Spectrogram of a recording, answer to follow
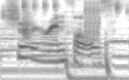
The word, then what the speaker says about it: Chagrin Falls: It actually takes place in Chagrin Falls, Ohio. I think it's how you pronounce it. Chagrin. There we go. Chagrin Falls.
